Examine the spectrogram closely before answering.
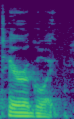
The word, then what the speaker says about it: pterygoid: i pick that is there is no other word that i can think of that begins with a silent p which is called pterygoid so these pterygoid processes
